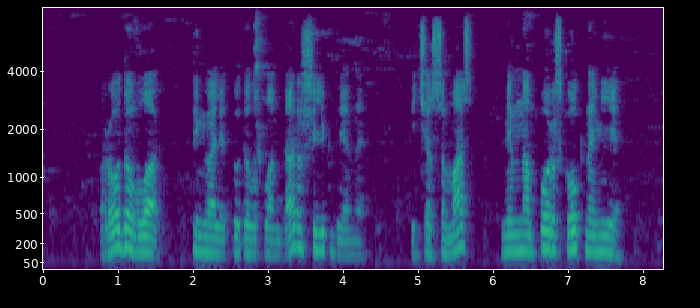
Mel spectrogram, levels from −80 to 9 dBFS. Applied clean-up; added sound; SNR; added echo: classical method log-MMSE.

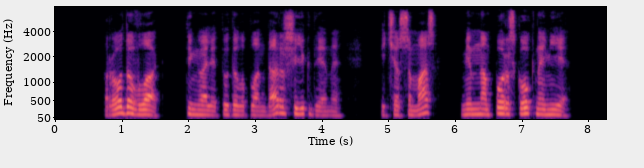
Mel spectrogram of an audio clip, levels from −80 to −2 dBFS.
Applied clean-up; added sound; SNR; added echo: none; none; none; none.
